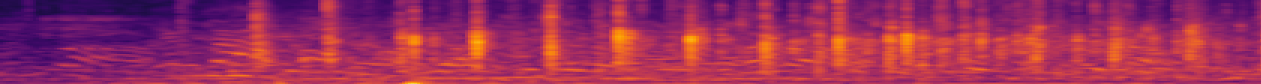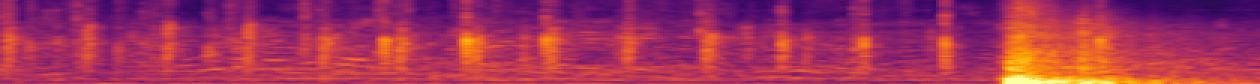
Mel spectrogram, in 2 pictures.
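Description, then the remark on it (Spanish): A rapid, steady string of sharp gunpowder firecracker pops crackles over a murmuring festival crowd at the Día de la Virgen de las Mercedes village festival in Puebla de Soto, then ends with one louder, heavier bang. “El trueno, la pólvora.”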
